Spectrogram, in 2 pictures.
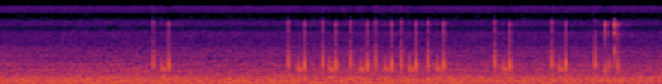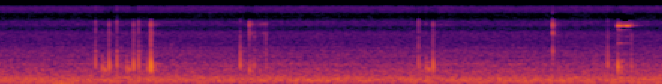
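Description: Short electronic menu blips sound in quick bursts.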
